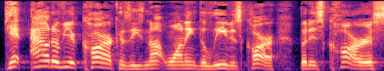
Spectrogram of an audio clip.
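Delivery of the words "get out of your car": high, pressing shout; urgent call. Retold or imitated. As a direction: tell him to get out, urgently. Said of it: "the cameraman is going".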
